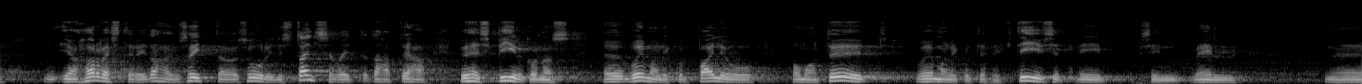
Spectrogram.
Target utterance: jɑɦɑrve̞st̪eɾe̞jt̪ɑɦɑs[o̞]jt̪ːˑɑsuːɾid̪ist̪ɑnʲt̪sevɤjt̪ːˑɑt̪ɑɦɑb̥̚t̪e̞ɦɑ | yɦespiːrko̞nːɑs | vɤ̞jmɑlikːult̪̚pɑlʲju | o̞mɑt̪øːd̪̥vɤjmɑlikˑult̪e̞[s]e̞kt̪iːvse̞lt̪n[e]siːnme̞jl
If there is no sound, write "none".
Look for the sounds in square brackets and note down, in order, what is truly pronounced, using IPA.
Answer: ɤ̞, f, i

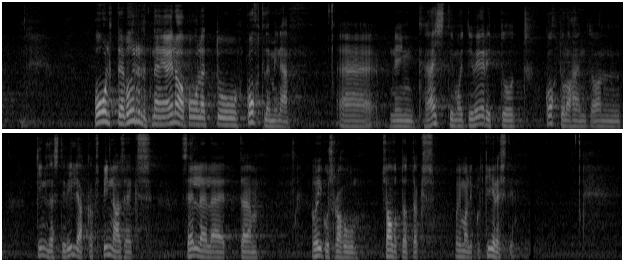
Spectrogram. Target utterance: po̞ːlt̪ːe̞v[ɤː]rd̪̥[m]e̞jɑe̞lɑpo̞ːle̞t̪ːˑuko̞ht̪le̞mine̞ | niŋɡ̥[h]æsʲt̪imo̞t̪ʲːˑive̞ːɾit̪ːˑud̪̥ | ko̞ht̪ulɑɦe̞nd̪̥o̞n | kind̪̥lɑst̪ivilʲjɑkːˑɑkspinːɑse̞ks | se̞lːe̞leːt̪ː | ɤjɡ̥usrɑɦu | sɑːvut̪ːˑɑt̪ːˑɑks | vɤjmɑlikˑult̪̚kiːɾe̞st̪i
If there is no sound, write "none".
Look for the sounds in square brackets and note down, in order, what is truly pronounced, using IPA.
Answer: ɤ, n, h

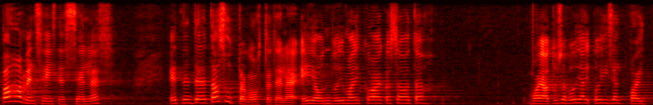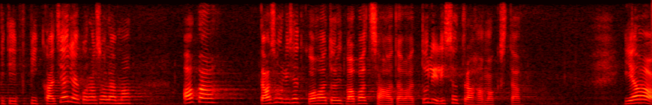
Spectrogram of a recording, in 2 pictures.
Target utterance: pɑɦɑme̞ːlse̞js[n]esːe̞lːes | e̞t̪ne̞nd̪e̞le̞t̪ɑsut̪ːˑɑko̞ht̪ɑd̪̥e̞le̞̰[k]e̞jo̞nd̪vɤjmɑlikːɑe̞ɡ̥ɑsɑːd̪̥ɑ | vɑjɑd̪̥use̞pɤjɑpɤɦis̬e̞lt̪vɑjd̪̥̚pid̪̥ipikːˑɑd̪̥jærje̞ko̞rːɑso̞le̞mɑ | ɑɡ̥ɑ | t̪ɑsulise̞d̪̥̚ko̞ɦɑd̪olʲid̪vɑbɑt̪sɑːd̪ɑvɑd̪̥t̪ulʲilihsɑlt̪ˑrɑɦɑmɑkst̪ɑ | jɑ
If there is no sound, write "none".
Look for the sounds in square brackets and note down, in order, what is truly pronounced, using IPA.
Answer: n, ʔ

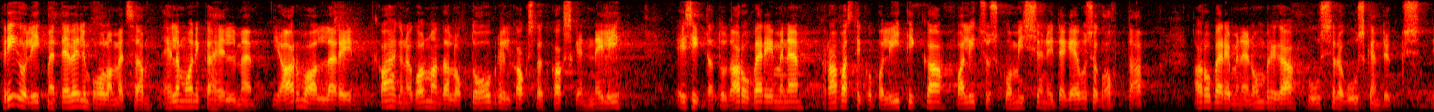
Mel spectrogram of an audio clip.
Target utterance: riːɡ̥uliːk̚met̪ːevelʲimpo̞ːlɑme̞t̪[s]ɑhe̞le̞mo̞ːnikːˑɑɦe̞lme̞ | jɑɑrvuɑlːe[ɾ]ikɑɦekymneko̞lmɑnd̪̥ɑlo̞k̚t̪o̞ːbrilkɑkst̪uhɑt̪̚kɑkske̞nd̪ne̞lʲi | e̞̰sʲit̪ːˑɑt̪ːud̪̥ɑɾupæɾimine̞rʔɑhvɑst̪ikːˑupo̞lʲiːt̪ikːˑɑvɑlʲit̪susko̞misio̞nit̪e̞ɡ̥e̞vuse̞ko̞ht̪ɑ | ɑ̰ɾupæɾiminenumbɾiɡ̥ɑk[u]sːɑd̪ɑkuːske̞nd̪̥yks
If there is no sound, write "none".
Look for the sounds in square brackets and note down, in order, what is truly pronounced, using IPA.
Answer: s, ɾ, uː

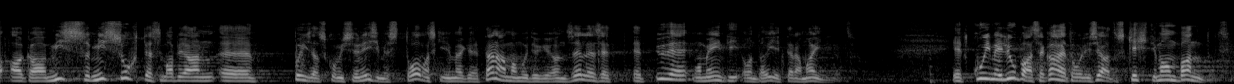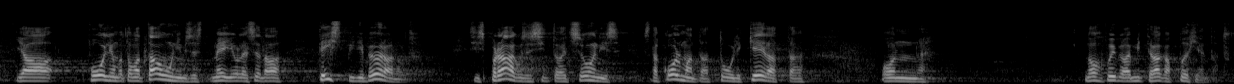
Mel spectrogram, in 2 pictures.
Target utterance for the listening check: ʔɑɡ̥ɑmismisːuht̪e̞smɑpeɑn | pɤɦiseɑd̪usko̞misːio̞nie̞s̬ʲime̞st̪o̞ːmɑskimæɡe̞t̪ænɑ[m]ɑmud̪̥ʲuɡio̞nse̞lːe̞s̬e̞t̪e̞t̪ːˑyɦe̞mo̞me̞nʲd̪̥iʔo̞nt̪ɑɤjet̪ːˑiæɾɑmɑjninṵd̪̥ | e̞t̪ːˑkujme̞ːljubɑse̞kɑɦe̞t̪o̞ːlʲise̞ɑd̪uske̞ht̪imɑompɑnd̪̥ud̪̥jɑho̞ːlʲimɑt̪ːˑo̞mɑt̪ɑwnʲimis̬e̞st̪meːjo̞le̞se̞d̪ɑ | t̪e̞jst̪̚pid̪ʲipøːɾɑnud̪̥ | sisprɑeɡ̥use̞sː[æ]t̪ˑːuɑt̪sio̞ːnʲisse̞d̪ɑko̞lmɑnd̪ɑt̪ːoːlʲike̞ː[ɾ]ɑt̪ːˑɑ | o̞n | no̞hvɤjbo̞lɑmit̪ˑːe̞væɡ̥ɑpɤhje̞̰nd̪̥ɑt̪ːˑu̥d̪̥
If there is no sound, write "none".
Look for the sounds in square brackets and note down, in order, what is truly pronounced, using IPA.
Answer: m, i, l

